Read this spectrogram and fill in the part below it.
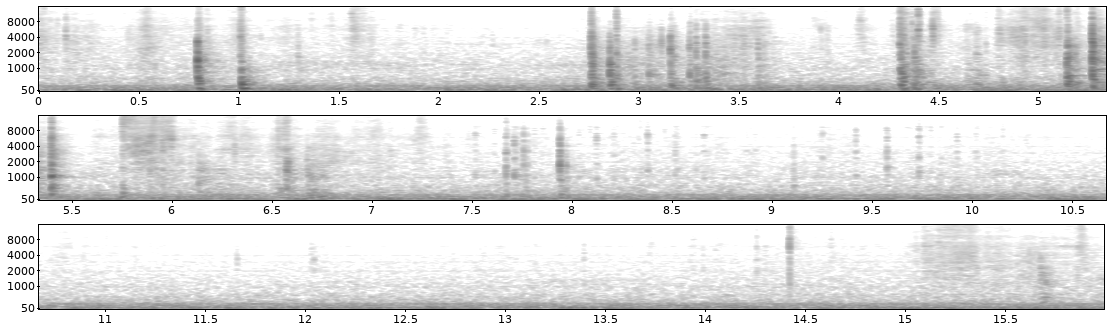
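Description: A plastic squeeze bottle squirts acrylic paint with soft sputters.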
